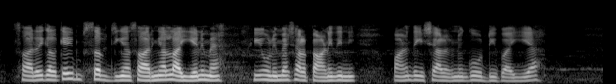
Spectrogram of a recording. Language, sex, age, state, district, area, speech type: Dogri, female, 30-45, Jammu and Kashmir, Samba, rural, spontaneous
